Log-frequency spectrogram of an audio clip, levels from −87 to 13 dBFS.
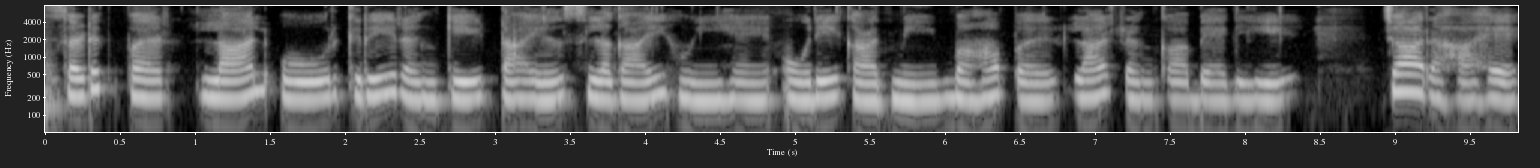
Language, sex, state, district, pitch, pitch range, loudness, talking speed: Hindi, female, Chhattisgarh, Korba, 195 Hz, 185-210 Hz, -17 LUFS, 145 wpm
